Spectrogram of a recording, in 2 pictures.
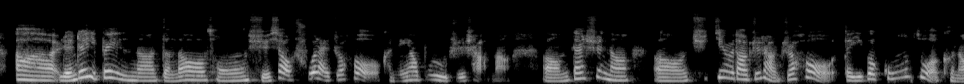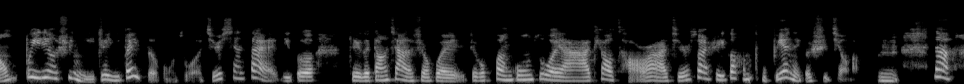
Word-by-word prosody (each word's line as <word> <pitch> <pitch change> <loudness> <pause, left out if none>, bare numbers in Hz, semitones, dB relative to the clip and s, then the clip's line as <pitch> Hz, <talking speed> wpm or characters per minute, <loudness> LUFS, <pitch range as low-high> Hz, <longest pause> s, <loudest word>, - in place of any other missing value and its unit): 啊， 200 -4 +6
人 180 +1 +7
这 320 +8 +7
一 360 - +5
辈 310 -4 +4
子 220 - 0
呢， 175 -2 +1
等 165 -4 -2
到 200 +1 +4
从 175 0 -1
学 200 -6 -1
校 185 - +3
出 260 - -2
来 280 - +2
之 215 +5 -4
后， 230 - -1
肯 165 - -11
定 160 +3 -7
要 205 +1 +2
步 205 +2 -11
入 190 -4 +2
职 165 - -5
场 - - -2
嘛。 - - -5 0.4
嗯， 155 +2 +1
但 265 +4 +3
是 280 +4 -3
呢， 190 -7 +1 0.2
呃， 165 -1 0
去 185 - -6
进 325 -1 0
入 285 - +1
到 235 -3 +6
职 255 +4 -3
场 - - +1
之 230 - -1
后 285 +3 +1
的 185 - 0
一 175 +1 +2
个 250 - +4
工 280 +7 -6
作， 350 -2 0
可 - - -7
能 - - -2
不 345 - -3
一 320 -2 +5
定 310 -2 +1
是 310 - -5
你 205 - -3
这 225 - -2
一 190 -3 -2
辈 325 - +2
子 - - -39
的 - - -5
工 - - -23
作。 - - -15
其 - - -9
实 - - -1
现 275 0 -9
在 320 - 0
一 160 - -6
个 180 +2 +2 0.4
这 180 -1 +1
个 175 0 +2
当 195 +2 +1
下 - - +1
的 170 - -1
社 170 -1 -3
会， 155 -3 -1
这 180 - -5
个 180 - -2
换 200 +3 0
工 215 +1 0
作 225 -4 +1
呀、 165 -1 +2
跳 215 +4 -1
槽 200 - -7
儿 185 - 0
啊， 160 -1 +2
其 175 +1 -6
实 200 - -3
算 280 +1 0
是 220 - -2
一 - - 0
个 290 - +1
很 235 -4 -5
普 - - -12
遍 310 +3 +1
的 - - 0
一 - - -8
个 - - -6
事 - - -5
情 - - -9
了， - - -14 0.3
嗯。 170 -1 -4 0.4
那 350 -2 +4
200 Hz, 300 characters per minute, -24 LUFS, 175-265 Hz, 0.4 s, 人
